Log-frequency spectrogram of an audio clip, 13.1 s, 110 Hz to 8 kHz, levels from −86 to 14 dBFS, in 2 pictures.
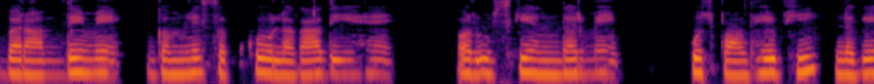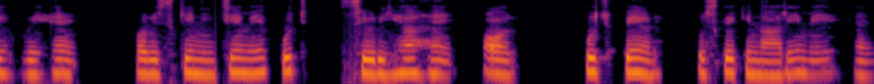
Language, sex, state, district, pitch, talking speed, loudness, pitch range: Hindi, female, Chhattisgarh, Balrampur, 195 Hz, 145 wpm, -24 LUFS, 185-200 Hz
